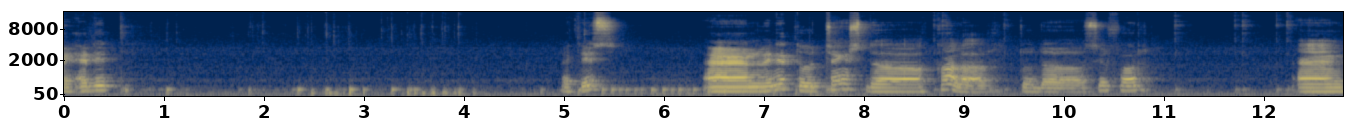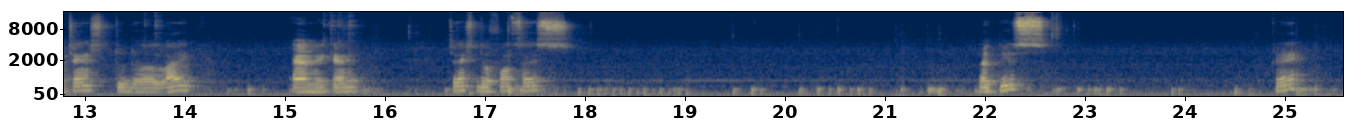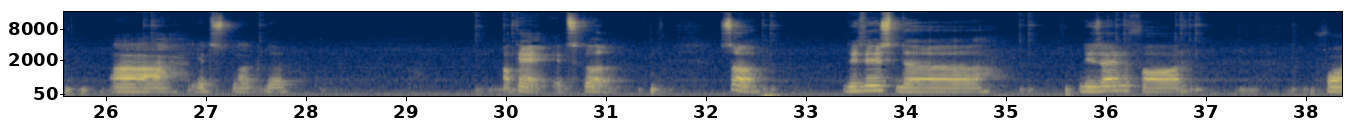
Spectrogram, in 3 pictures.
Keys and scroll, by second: 4.0 Escape, 22.4 alt+Right, 22.6 alt+Right, 22.7 alt+Right, 23.4 alt+Left, 24.3 alt+Left.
